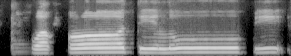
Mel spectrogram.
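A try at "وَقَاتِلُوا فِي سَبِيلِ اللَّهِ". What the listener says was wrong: Jangan terlalu panjang Bu. Waqatilu fi sabilillahi. Tuh 2 3. Jangan nggak ada tasdid, ingat Bu.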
